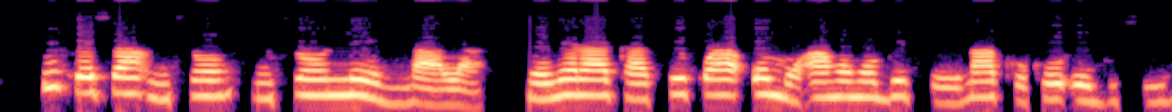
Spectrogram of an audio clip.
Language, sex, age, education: Igbo, female, 30-45, tertiary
